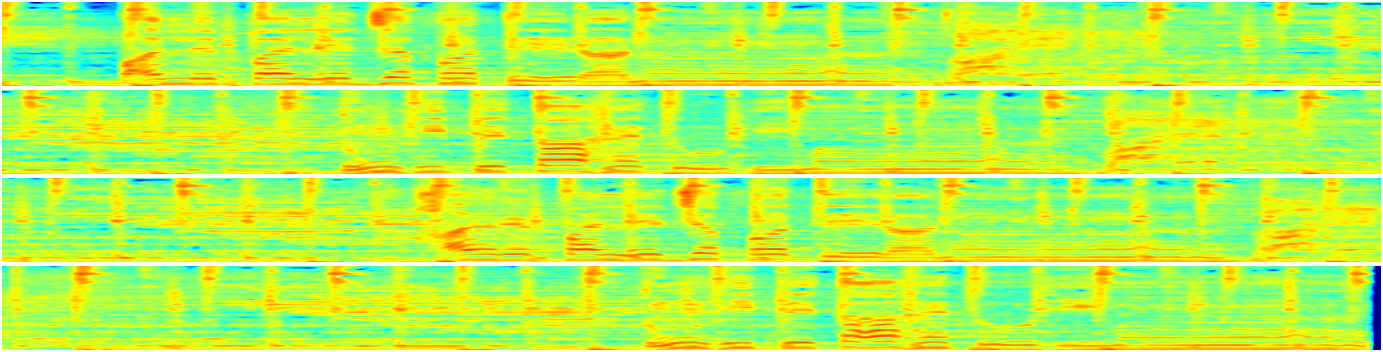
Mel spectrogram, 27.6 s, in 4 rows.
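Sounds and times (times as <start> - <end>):
Punjabi devotional song: 0.0 - 27.5.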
